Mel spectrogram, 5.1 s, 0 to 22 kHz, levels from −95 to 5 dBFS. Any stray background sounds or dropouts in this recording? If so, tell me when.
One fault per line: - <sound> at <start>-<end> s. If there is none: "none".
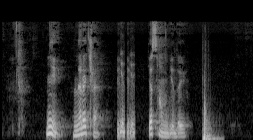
- laugh at 2.3-2.7 s
- thud at 4.0-4.5 s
